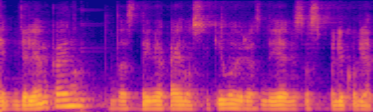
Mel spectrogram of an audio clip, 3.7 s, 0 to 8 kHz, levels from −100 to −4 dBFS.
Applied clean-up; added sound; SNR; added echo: neural separator model SepFormer DNS4.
